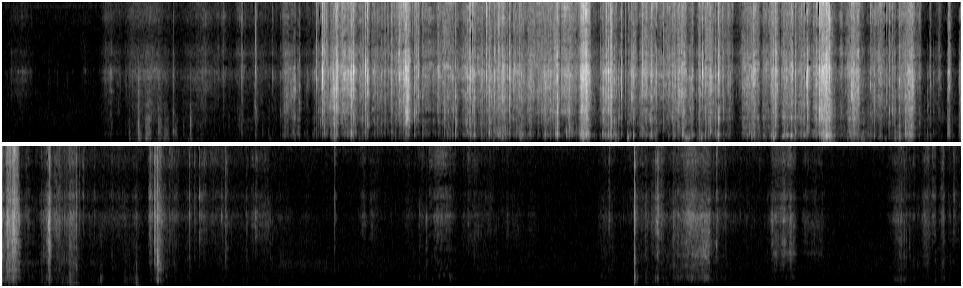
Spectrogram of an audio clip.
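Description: Hockey card pack wrapper being torn open and crinkled: a dense crackling from about three seconds in until nearly ten, followed by a few quieter rustles and ticks as the cards are handled.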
